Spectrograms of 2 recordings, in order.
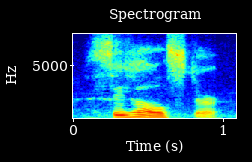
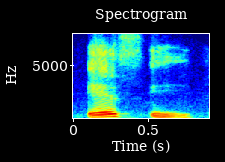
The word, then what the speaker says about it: Sehulster: This is Seholster. I'm going to say it like that. It's Sehulster. Okay?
